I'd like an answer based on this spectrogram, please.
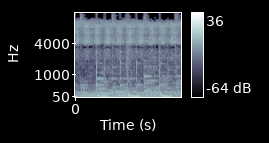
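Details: Cicadas buzz in a steady, high, hissing chorus with faint pulsing on a quiet, near-empty street in Cyprus in 2020, as a woman speaking Polish points them out.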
